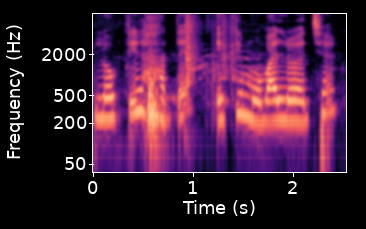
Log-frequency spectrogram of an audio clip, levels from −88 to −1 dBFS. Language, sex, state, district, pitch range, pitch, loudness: Bengali, female, West Bengal, Cooch Behar, 215-270 Hz, 230 Hz, -17 LUFS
